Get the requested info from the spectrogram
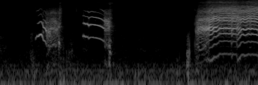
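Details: Tiger cub making two short squeals that rise and fall, a brief click-like sound, then a loud, sustained, harmonic-rich cry that wavers in pitch. A faint low hum runs underneath.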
